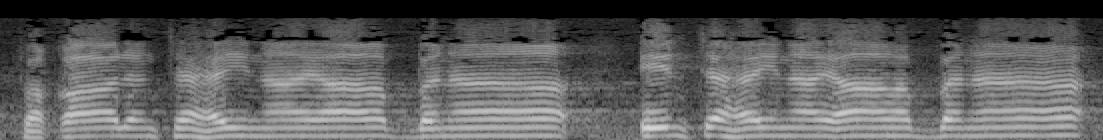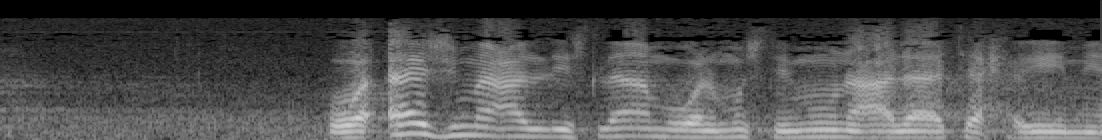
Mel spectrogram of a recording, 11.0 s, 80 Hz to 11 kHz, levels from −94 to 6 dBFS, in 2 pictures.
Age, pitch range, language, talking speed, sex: 50-69, 160-190 Hz, Arabic, 65 wpm, male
